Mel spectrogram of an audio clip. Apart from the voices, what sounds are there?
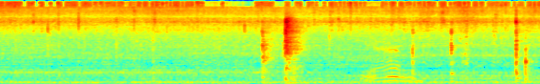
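ground pork browning in a pan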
